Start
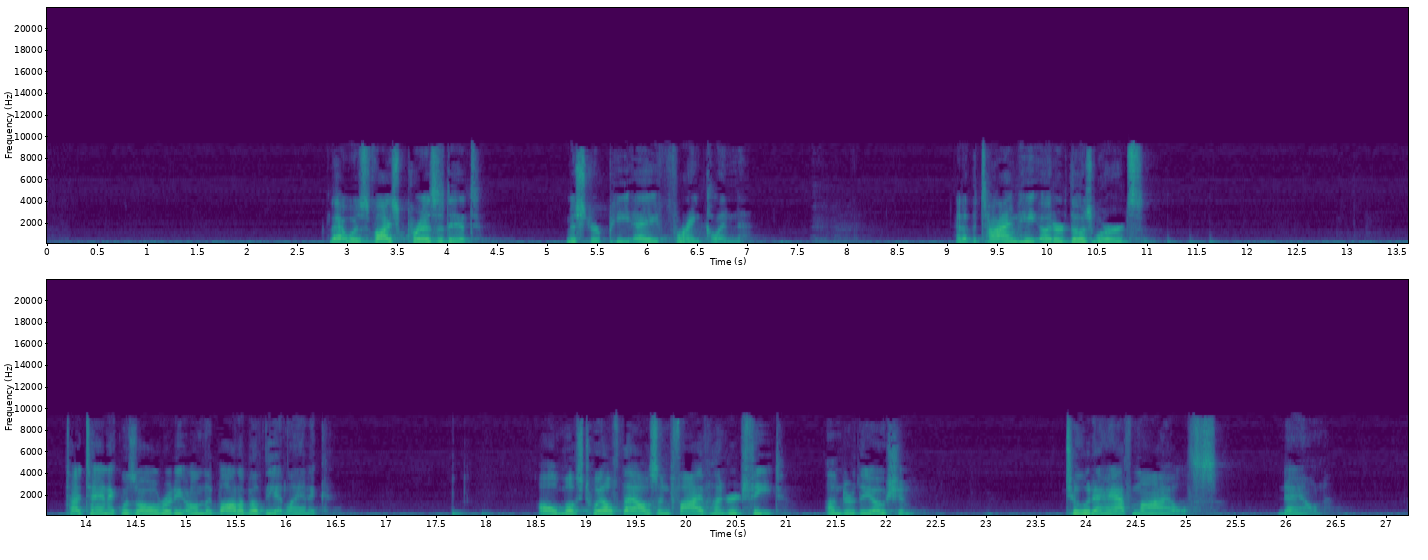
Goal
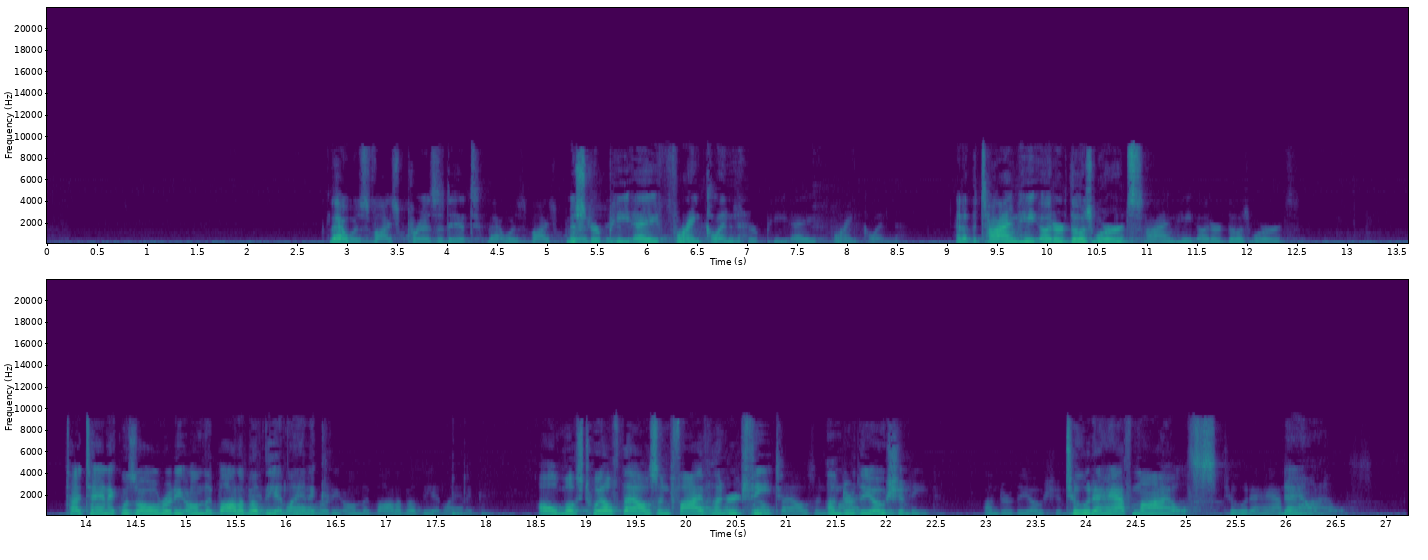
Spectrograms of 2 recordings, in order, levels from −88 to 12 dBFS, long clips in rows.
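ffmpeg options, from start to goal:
ffmpeg -i in.wav -filter_complex "[0:a]asplit=2[link_01][link_02];[link_02]adelay=1574,volume=-12dB,highshelf=frequency=4000:gain=-35.4[link_03];[link_01][link_03]amix=inputs=2:normalize=0,asplit=3[link_04][link_05][link_06];[link_04]afade=type=out:start_time=3.01:duration=0.02[link_07];[link_05]acompressor=threshold=-34dB:ratio=12,afade=type=in:start_time=3.01:duration=0.02,afade=type=out:start_time=5.23:duration=0.02[link_08];[link_06]afade=type=in:start_time=5.23:duration=0.02[link_09];[link_07][link_08][link_09]amix=inputs=3:normalize=0,volume=-6.5dB" out.wav

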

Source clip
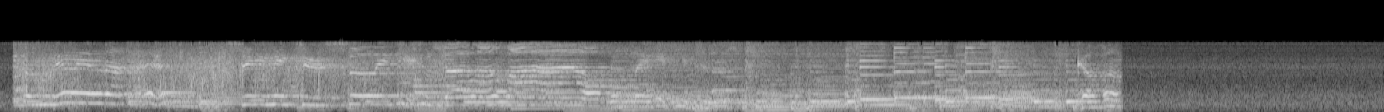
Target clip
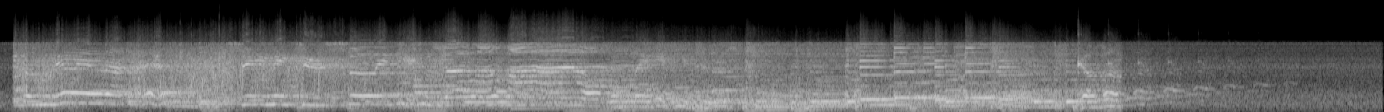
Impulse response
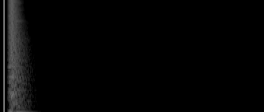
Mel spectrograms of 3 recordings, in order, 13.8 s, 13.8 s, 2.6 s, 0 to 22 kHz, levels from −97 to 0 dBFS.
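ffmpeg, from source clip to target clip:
-filter_complex "[0:a]bandreject=frequency=50:width_type=h:width=6,bandreject=frequency=100:width_type=h:width=6,bandreject=frequency=150:width_type=h:width=6,asplit=2[link_01][link_02];[link_02]asoftclip=type=tanh:threshold=-18.5dB,volume=-4dB[link_03];[link_01][link_03]amix=inputs=2:normalize=0,asplit=7[link_04][link_05][link_06][link_07][link_08][link_09][link_10];[link_05]adelay=300,afreqshift=62,volume=-13.5dB[link_11];[link_06]adelay=600,afreqshift=124,volume=-17.9dB[link_12];[link_07]adelay=900,afreqshift=186,volume=-22.4dB[link_13];[link_08]adelay=1200,afreqshift=248,volume=-26.8dB[link_14];[link_09]adelay=1500,afreqshift=310,volume=-31.2dB[link_15];[link_10]adelay=1800,afreqshift=372,volume=-35.7dB[link_16];[link_04][link_11][link_12][link_13][link_14][link_15][link_16]amix=inputs=7:normalize=0,volume=-6dB"

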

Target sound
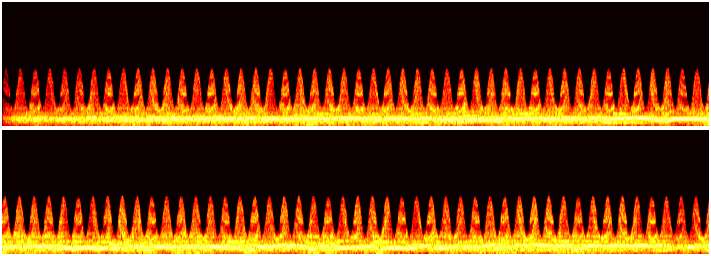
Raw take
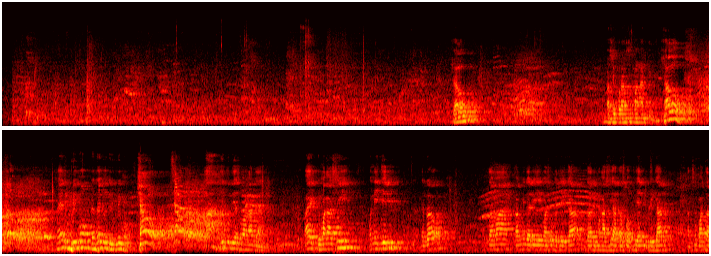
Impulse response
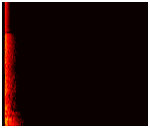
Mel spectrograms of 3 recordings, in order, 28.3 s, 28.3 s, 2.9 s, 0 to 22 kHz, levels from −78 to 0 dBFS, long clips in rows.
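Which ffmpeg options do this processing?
-filter_complex "[0:a]asplit=2[link_01][link_02];[link_02]acompressor=threshold=-40dB:ratio=6,volume=1dB[link_03];[link_01][link_03]amix=inputs=2:normalize=0,asplit=3[link_04][link_05][link_06];[link_04]bandpass=frequency=270:width_type=q:width=8,volume=0dB[link_07];[link_05]bandpass=frequency=2290:width_type=q:width=8,volume=-6dB[link_08];[link_06]bandpass=frequency=3010:width_type=q:width=8,volume=-9dB[link_09];[link_07][link_08][link_09]amix=inputs=3:normalize=0,dynaudnorm=framelen=490:gausssize=11:maxgain=11dB,aresample=16000,acrusher=samples=14:mix=1:aa=0.000001:lfo=1:lforange=14:lforate=2,aresample=44100[link_10];[1:a]atrim=start_sample=2205,asetrate=43659,aresample=44100[link_11];[link_10][link_11]afir=irnorm=-1:irlink=0,alimiter=level_in=13dB:limit=-1dB:release=50:level=0:latency=1,afftfilt=real='re*lt(b*sr/1024,540*pow(2400/540,0.5+0.5*sin(2*PI*3.4*pts/sr)))':imag='im*lt(b*sr/1024,540*pow(2400/540,0.5+0.5*sin(2*PI*3.4*pts/sr)))':win_size=1024:overlap=0.75,volume=-1dB"

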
